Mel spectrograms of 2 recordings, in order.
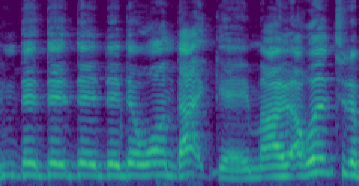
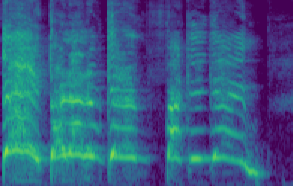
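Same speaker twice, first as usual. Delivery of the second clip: proper, very high, furious screaming; 4 dB louder than usual. Recalling watching a match, retelling his own screaming. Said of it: "And I'm screaming like".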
